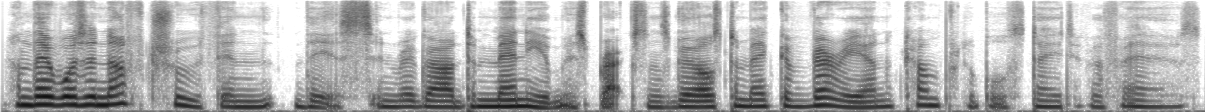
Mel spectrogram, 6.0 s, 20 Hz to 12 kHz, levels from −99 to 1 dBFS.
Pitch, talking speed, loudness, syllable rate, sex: 195 Hz, 230 wpm, -19 LUFS, 6.0 syllables/s, female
